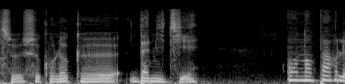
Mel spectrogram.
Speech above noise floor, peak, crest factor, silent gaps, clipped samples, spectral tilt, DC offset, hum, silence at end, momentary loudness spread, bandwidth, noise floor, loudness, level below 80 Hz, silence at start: 30 dB; -2 dBFS; 18 dB; none; under 0.1%; -6 dB/octave; under 0.1%; none; 0 s; 4 LU; 14 kHz; -49 dBFS; -20 LUFS; -36 dBFS; 0 s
